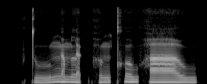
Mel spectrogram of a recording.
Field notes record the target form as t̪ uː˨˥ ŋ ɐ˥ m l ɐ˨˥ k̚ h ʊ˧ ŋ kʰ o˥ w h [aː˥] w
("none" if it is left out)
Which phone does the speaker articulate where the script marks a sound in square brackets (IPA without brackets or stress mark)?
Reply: aː˥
